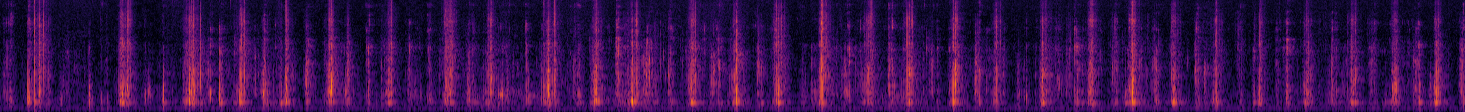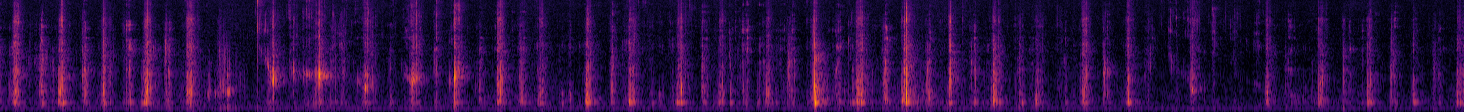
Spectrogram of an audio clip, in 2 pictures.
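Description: Close-miked chewing and crunching of a mouthful of cucumber kimbap topped with seasoned dried radish strips, in quick, steady crunches.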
